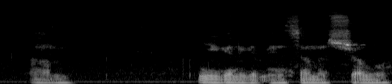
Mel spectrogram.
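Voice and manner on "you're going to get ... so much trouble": very soft, quiet, beaten, defeated resignation. Agreeing to play a clip that someone else wanted to show: defeated. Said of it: "Why does Pig sound defeated?".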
